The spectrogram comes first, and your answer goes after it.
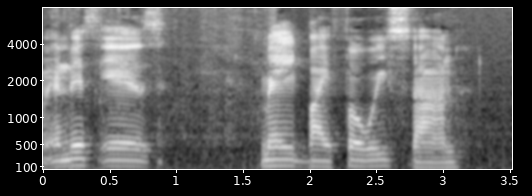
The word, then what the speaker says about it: Fositan: this is made by foe stan fosten fosten that's how you say it should be getting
